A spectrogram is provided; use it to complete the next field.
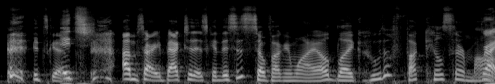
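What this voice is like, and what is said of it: Usual voice. Nothing is said of it.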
